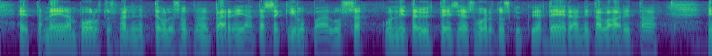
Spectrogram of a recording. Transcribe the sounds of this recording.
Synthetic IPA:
et̪ːæmeiɾæmpuolust̪usʋælinet̪t̪ːeolːˑisuːt̪emːepærjæːt̪æsːækilpɑilusːɑkunniːt̪æyht̪eisiæsuorit̪uskykyjæt̪ehdæːnniːt̪ælɑːdit̪ɑːni

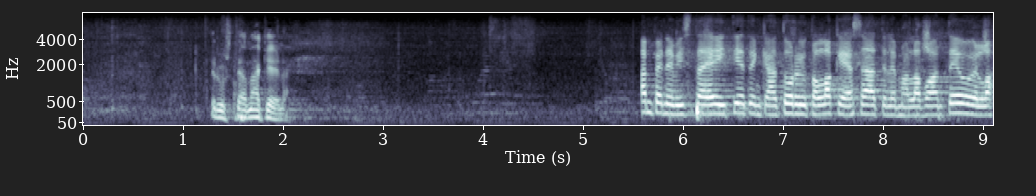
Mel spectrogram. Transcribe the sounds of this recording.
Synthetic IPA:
eɾust̪ɑjɑmækelæ̰ | æmpenemist̪æe̞jt̪ie̞t̪e̞ŋkæːnt̪o̞rjut̪ɑlːɑke̞ɑsæːt̪e̞lemælːæʋɑːnt̪e̞o̞jlːɑ

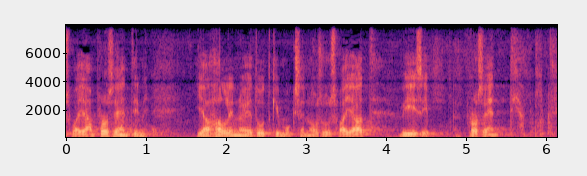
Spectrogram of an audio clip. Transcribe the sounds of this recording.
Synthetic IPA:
sʋɑjɑmproseˑnt̪in | jɑhɑlːinːojet̪ut̪kimuksenosusʋɑjɑt̪ | ʋiːsiprosent̪ːi̥ɑ̥

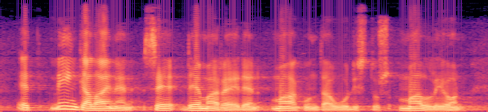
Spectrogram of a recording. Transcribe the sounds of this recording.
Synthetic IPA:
et̪miŋkælɑinensedemɑreidenmɑːkunt̪ɑuːdist̪usmɑlːion

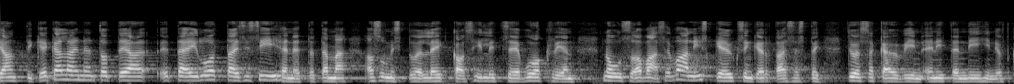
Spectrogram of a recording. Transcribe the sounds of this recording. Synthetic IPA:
ɑnt̪ːikekælæinent̪ot̪eɑḛt̪ːæeiluot̪ːɑisisiːhenet̪ːæt̪æmæʔɑsumist̪uelleikːɑushilːit̪seːʋuokrien | nousuɑʋɑːnseʋɑːniskeːyksiŋkert̪ɑisest̪i | t̪yøsːækæyʋiːnḛnit̪enniːhinjot̪k

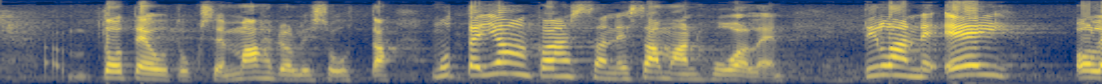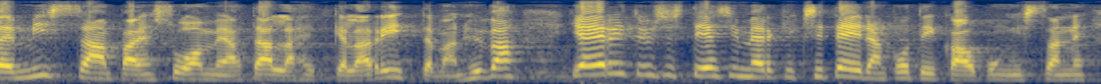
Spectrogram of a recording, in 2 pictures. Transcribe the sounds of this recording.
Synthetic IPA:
t̪ot̪eut̪uksemmɑhdolːisuːt̪ːɑmut̪ːɑjɑːŋkɑnsːɑnesɑmɑnhuolḛn | t̪ilɑnːeʔei | olemmisːæːmpæinsuomeɑt̪ælːæhe̞t̪kelːæriːt̪ːæʋænhyʋæjɑeɾit̪yisest̪iesimerkiksit̪eidæŋkot̪ikɑupuŋːisːɑnːe

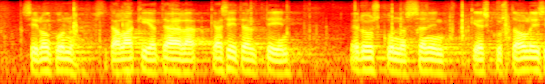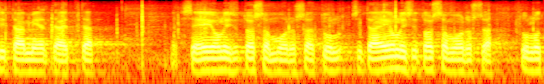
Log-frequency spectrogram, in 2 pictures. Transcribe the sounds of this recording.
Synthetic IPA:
silːoŋkunsi̥t̪ælɑkiɑt̪æːlækæsit̪elt̪iːn | eduskunːɑsːɑninkeskust̪ɑolisit̪æmielt̪æet̪ːæ | seeiolisit̪osːɑmuoɾosːɑt̪ulsit̪æeiolisit̪osːɑmuodosːɑt̪ulːut̪

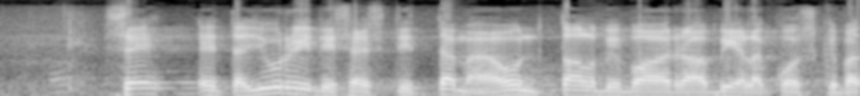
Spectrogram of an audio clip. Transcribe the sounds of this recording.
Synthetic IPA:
seet̪ːæjuridisest̪it̪tæmæont̪ɑlʋiʋɑːrɑːʋielækoskeʋɑ

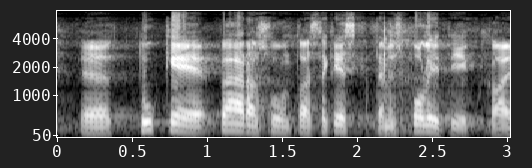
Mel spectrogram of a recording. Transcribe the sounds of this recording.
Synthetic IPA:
t̪ukeːʋæːɾænsuːnt̪ˑɑːsit̪ækeski̥t̪ːæmispolit̪iːkːɑː

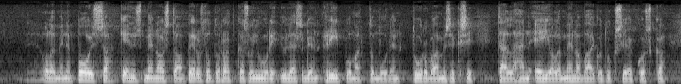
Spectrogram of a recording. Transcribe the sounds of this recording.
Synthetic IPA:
olemːinepo̞isːɑkehysmeno̞st̪ɑomperust̪et̪ːurɑt̪kɑsujuːɾiʔylesodønriːpːumɑt̪ːomuːdent̪urʋɑːmiseksi | t̪ælːæhæneio̞lemmenoʋɑikut̪uksiɑko̞skɑ

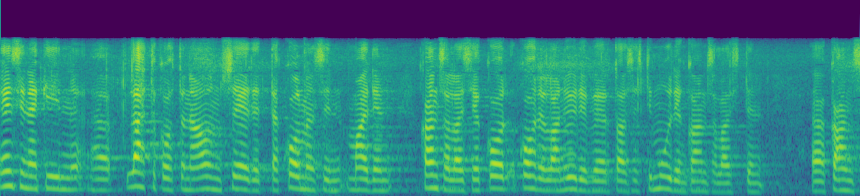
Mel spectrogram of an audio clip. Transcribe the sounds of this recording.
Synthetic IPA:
ensinækinlæht̪økoht̪ɑnɑonset̪et̪ːækolmensinmɑiden | kɑnsɑlɑisiɑkokohdelːɑonyhdeʋʋert̪ɑisest̪imuideŋkɑnsɑlɑist̪en | kɑns

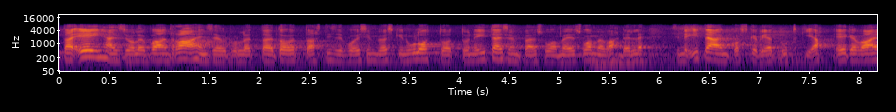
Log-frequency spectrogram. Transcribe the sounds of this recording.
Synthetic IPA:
t̪ɑieihænseoleʋʋɑːnrɑːhenseutulːet̪t̪ɑit̪oiʋot̪ːɑʋɑst̪iseʋoisimmyøskinulot̪ːuɑt̪t̪uonːeit̪æisempæːnsuomeːnsuomelːˑɑhdelːe | sinːeit̪æːŋkoskeʋḭɑt̪ut̪kiɑʔeikæʋɑːn

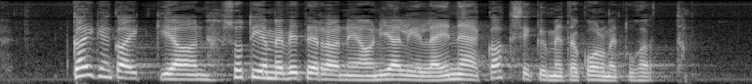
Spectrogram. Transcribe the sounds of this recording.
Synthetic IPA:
kɑikeŋkɑikːiɑːnsot̪iemːeʋet̪eɾɑːneɑonjæljelːæenæːkɑksikymːent̪ækolmet̪uɦɑt̪ːɑ̥

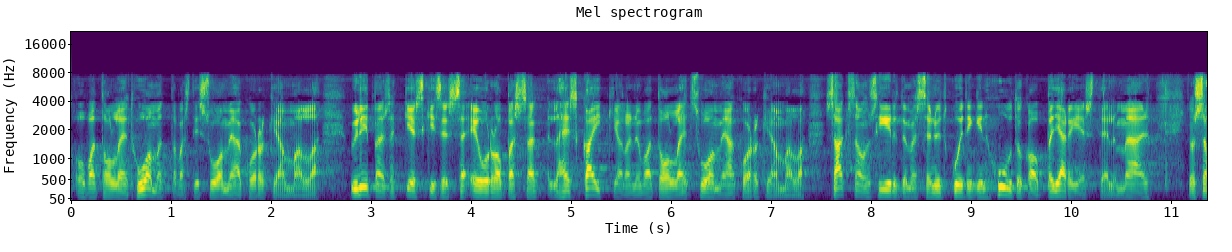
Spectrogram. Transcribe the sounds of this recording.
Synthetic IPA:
oʋɑt̪olːeːt̪huomɑt̪ːɑʋɑst̪issuomeɑko̰rkeɑ̰mːɑ̰lːɑ̰ | ylipæːnsækːeskisesːæʔeuroːpɑsːɑlæheskɑikːiɑlːɑneoʋɑt̪olːeːt̪suomeɑko̰rkeɑ̰mːɑ̰lːɑ̰ | sɑksɑonsiːrt̪ymæsːænyt̪kuit̪eŋkinhuːt̪okɑupːɑjærjest̪ḛlmæːnjosːɑ

